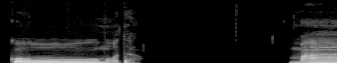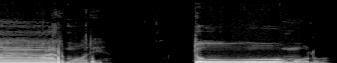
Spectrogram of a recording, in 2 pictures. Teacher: A posição da sílaba tônica é antepenúltima. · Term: proparoxítonas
